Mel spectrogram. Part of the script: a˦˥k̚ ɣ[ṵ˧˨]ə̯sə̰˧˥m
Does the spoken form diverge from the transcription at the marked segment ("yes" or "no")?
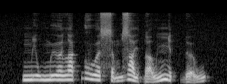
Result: yes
